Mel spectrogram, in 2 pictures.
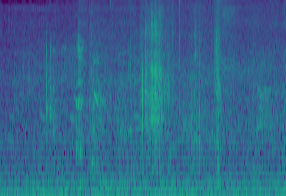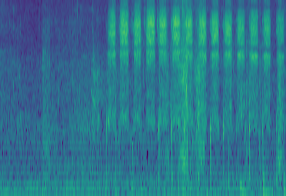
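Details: Black cat coughing indoors: after a few seconds of quiet rustling, a rapid series of harsh, raspy hacking pulses runs for nearly two seconds, each pulse short and breathy.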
